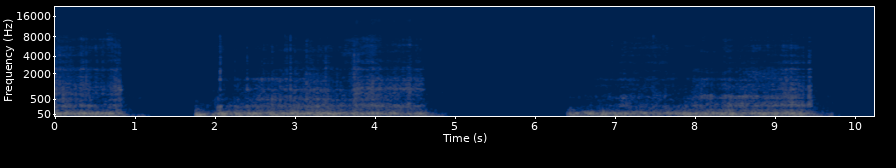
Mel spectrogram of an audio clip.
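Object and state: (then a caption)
Wooden heart plaque scratched with nails. Long nails scratch across a thin, flat, solid wooden heart-shaped plaque in three separate bursts of a few seconds each, with silence between them. The scratching is a dense, rough scraping, heavy in low rumble with a faint bright hiss on top.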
